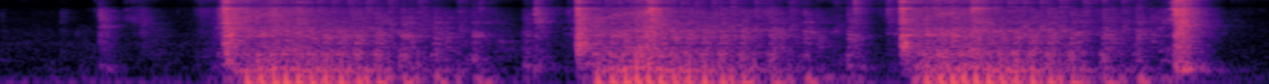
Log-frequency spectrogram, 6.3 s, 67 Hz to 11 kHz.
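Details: Snowblower sitting about a year, cold start at 33°F with starting fluid sprayed into intake: three cranking bursts, each catching with a rough sputter then dying; engine fails to keep running on starting fluid.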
